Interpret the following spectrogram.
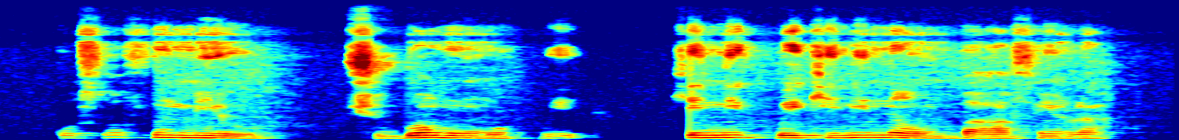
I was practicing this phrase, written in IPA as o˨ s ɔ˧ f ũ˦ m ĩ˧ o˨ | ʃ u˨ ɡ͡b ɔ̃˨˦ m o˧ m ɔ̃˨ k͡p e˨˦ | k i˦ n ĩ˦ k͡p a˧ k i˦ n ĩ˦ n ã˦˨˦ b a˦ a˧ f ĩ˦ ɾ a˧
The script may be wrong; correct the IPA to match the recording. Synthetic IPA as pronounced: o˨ s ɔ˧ f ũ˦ m ĩ˧ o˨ | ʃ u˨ ɡ͡b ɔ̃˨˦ m o˧ m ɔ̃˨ k͡p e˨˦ | k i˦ n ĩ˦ k͡p e˧ k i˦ n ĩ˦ n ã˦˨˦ b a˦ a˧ f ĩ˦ ɾ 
